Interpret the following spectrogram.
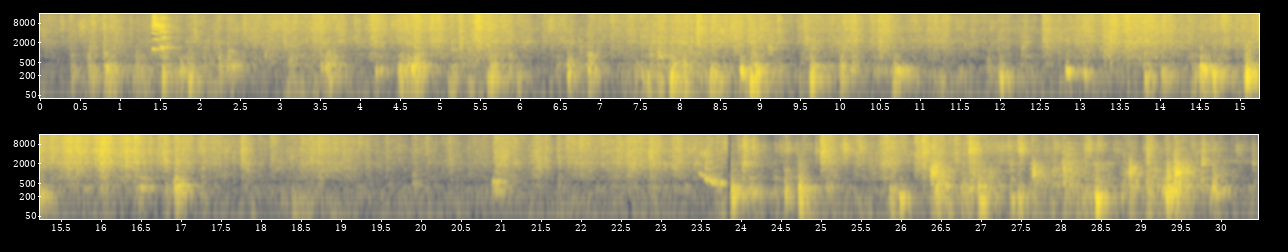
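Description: A litter of young puppies, about five and a half weeks old, whimpering and yipping in many short calls, over the scuffle of paws and toys as they play.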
